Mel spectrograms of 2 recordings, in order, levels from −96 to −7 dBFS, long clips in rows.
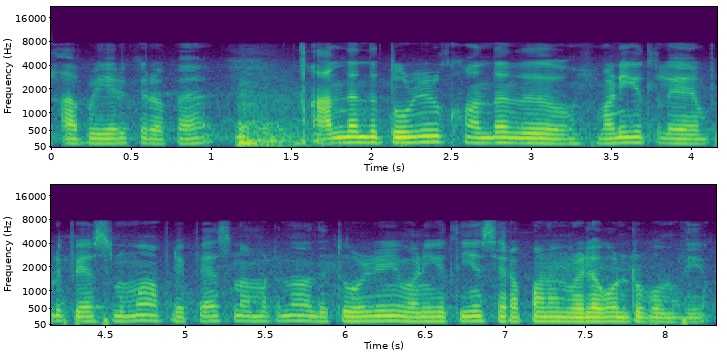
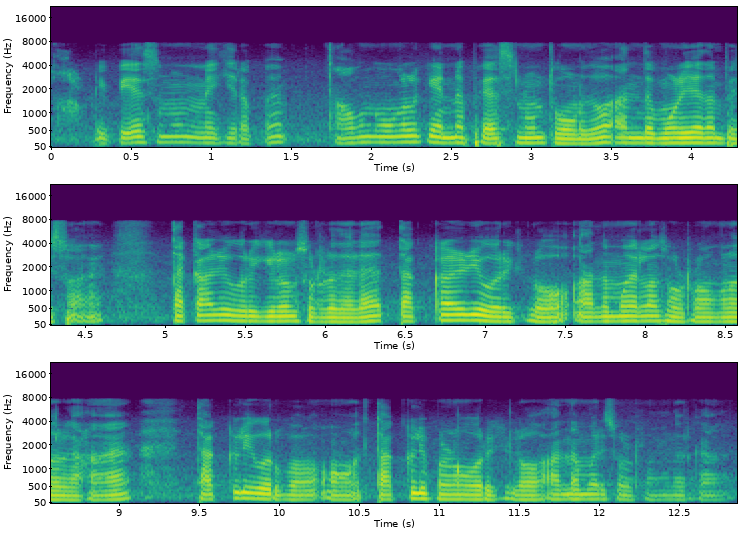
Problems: constant background noise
